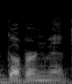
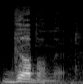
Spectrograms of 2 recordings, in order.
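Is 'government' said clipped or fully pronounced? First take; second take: fully pronounced; clipped. First: The word is said carefully with every sound. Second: The word is said in a clipped, casual way. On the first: The speaker calls it right. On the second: The speaker calls it wrong.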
